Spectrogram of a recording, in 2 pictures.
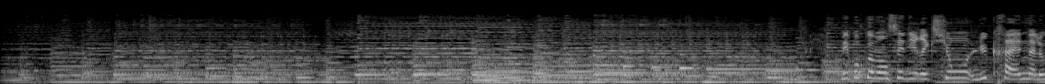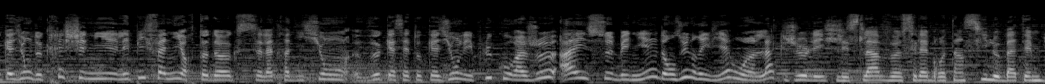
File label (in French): accents d europe; rfi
